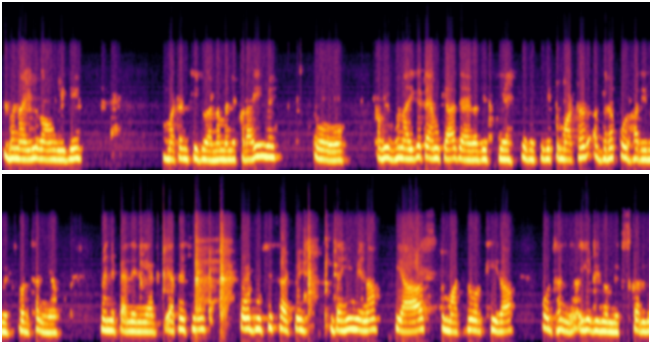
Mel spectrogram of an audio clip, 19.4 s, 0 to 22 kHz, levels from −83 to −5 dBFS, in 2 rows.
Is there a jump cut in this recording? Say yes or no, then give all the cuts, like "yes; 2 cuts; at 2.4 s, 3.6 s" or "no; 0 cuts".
no; 0 cuts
